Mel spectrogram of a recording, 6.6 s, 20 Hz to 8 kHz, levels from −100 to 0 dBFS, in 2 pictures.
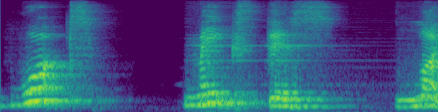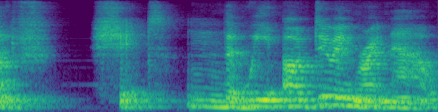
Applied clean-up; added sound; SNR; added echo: neural separator model SepFormer DNS4.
